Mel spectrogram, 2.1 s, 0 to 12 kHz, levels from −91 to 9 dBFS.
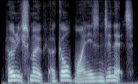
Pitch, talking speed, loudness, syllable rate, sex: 145 Hz, 230 wpm, -16 LUFS, 5.7 syllables/s, male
